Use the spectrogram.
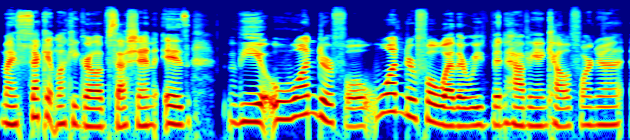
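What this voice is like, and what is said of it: Sarcastic joking tone. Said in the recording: “If you can't tell by my voice that I am joking”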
